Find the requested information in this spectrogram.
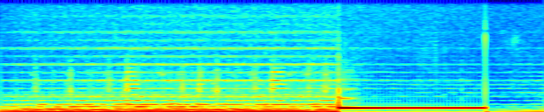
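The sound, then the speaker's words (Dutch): A ringback tone sounds on an outgoing call to a phone-in quiz contestant: one steady mid-pitched tone lasting about a second, which follows a buzzy, humming bed and then cuts off abruptly. “We gaan bellen met hopelijk de laatste kandidaat.”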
